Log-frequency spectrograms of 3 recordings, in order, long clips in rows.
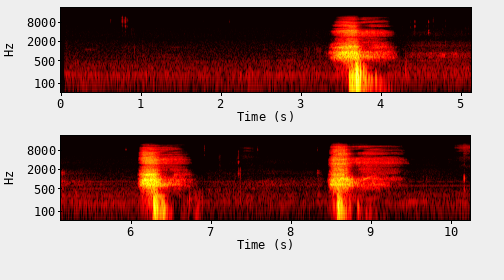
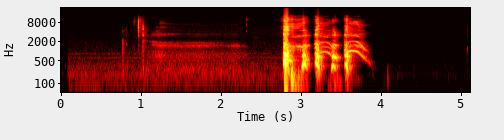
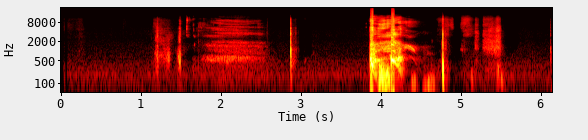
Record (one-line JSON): {"exhalation_length": "10.2 s", "exhalation_amplitude": 27867, "exhalation_signal_mean_std_ratio": 0.24, "three_cough_length": "5.1 s", "three_cough_amplitude": 32768, "three_cough_signal_mean_std_ratio": 0.22, "cough_length": "6.1 s", "cough_amplitude": 32768, "cough_signal_mean_std_ratio": 0.2, "survey_phase": "beta (2021-08-13 to 2022-03-07)", "age": "45-64", "gender": "Female", "wearing_mask": "No", "symptom_none": true, "smoker_status": "Never smoked", "respiratory_condition_asthma": false, "respiratory_condition_other": false, "recruitment_source": "REACT", "submission_delay": "4 days", "covid_test_result": "Negative", "covid_test_method": "RT-qPCR"}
